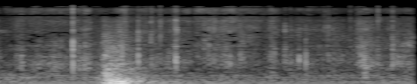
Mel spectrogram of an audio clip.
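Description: Light clicks and rustles of a small package being handled on a tabletop, with one low thump about half a second in.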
